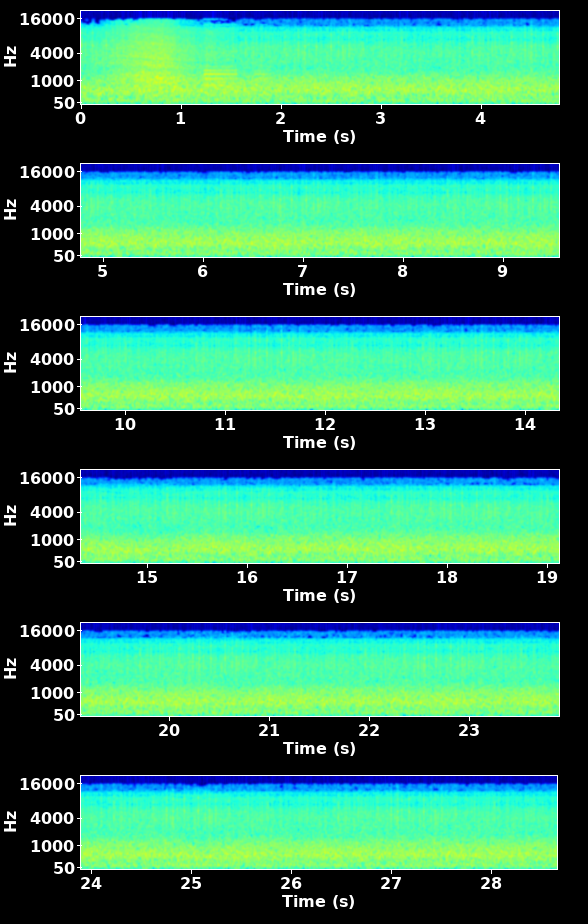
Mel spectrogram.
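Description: A jetpack roars steadily as it hovers and flies.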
